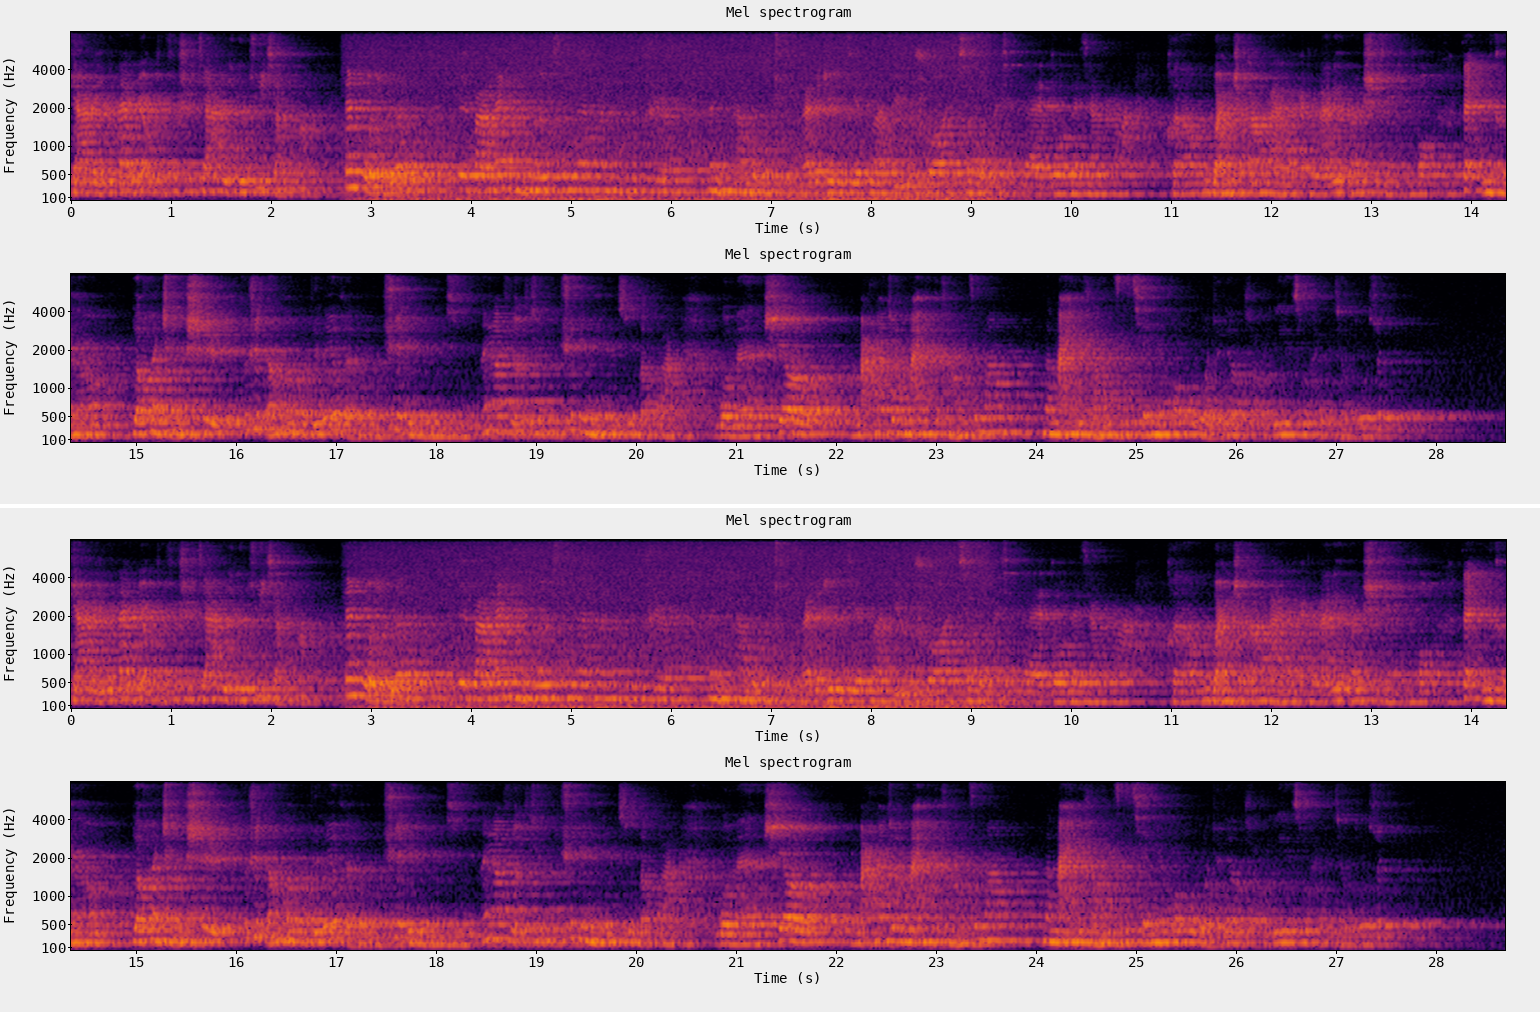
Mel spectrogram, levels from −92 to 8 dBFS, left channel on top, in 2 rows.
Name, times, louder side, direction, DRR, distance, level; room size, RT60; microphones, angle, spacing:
voice 1, 0.0-2.4 2.7-3.5 3.9-23.7 24.1-27.4, equal, 5° left, -3 dB, 0.6 m, -28 dB
sound 1, 2.7-9.2, equal, 30° left, 1.4 m, -35 dB
10.5 x 4.4 x 3.4 m, 2.6 s
head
